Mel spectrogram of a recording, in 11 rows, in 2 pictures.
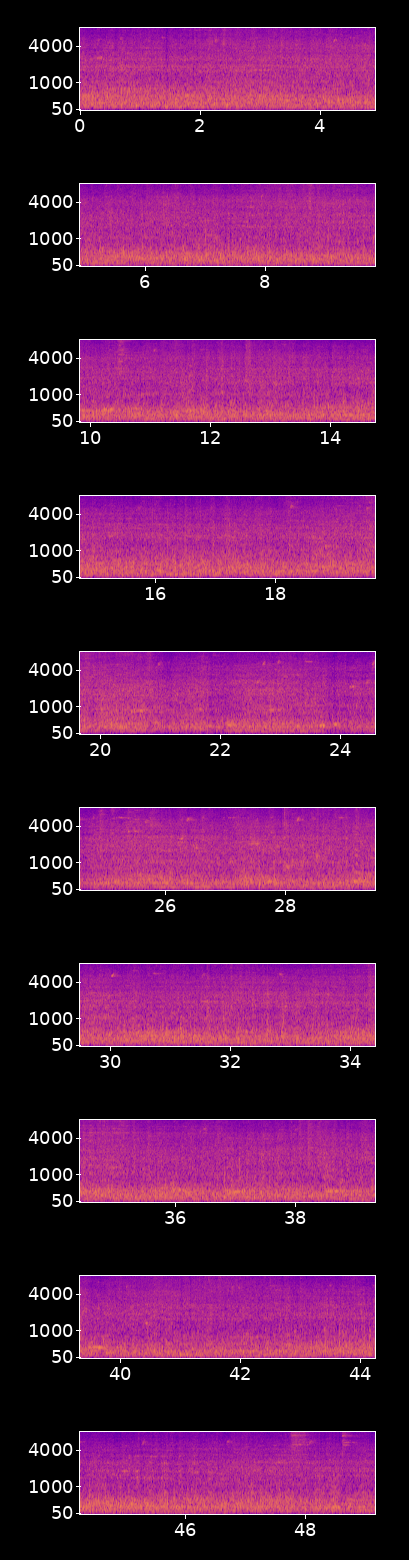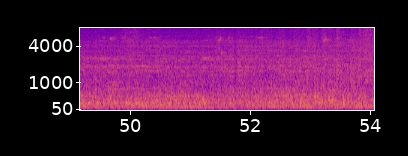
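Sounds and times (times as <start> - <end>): freight cars rumbling and clattering: 0.0 - 54.0
high wheel squeal: 18.3 - 31.0.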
